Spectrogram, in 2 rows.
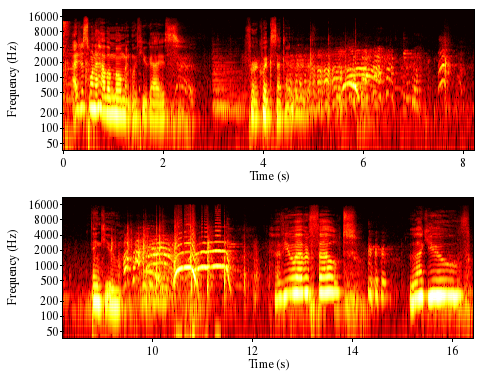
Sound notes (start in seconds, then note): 2.9 piano playing; 4.4 audience laughing; 9.4 audience laughing; 9.4 audience cheering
